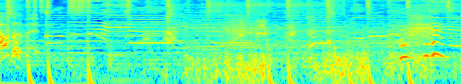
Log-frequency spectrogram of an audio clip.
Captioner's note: laughing in background; chuckling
